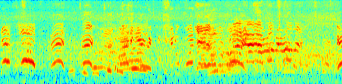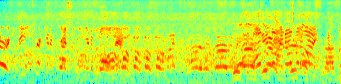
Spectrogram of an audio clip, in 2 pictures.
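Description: Several voices shouting short calls across a soccer field during play, overlapping one another.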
